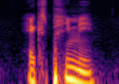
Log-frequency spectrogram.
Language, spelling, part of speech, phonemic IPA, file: French, exprimer, verb, /ɛk.spʁi.me/, Fr-exprimer.ogg
- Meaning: 1. to express 2. to express oneself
